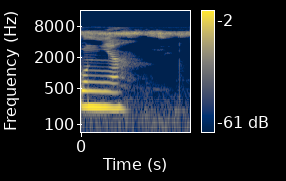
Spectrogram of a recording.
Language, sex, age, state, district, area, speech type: Santali, other, 18-30, West Bengal, Birbhum, rural, read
